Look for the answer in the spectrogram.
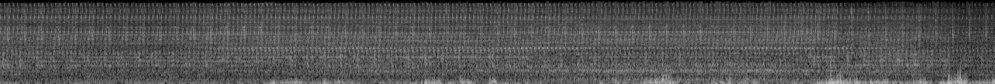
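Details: VW Golf 6 Comfortline 1.4 TSI 122 hp, cold engine: idle with fast metallic ticking on top and irregular low thumps, more noticeable cold; source unknown, owner asks where it comes from.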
